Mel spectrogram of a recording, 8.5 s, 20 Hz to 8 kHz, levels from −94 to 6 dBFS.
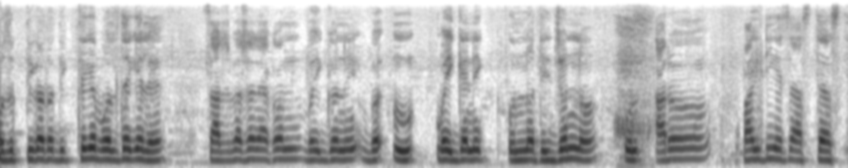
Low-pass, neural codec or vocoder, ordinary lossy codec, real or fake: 7.2 kHz; none; none; real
